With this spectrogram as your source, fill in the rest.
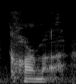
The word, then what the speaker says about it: CCRMA: the way that sh to ccrma and is pronounced Karma I direct the Stanford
